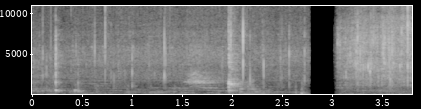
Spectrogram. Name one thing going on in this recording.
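Hot oil sizzles and crackles in a small pan.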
